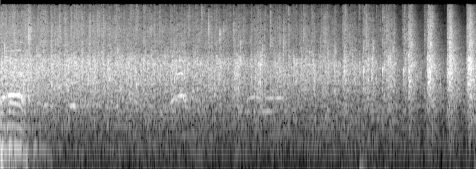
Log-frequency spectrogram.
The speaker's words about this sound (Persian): حالا یک کف خوشگلم بزنید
